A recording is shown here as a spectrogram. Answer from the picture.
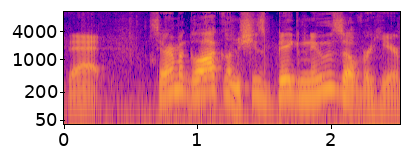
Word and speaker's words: McLachlan: an angel here, Sarah McLachlan style. And now it's pronounced Sarah McLaughlin. No, it's not, you know?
